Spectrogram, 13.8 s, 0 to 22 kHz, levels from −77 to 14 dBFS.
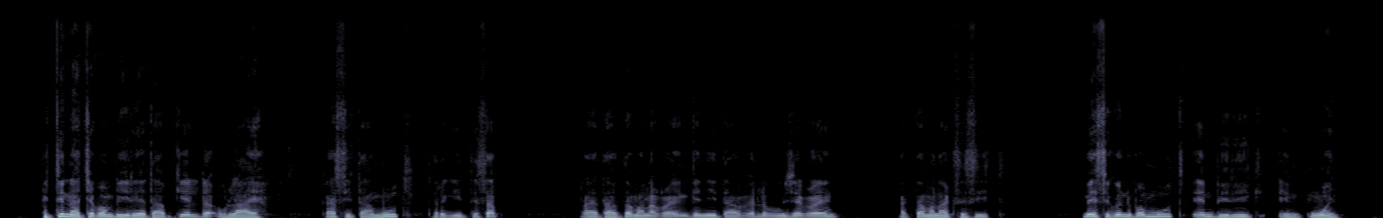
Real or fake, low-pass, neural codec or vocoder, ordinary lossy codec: fake; 19.8 kHz; vocoder, 44.1 kHz, 128 mel bands every 512 samples, BigVGAN v2; none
